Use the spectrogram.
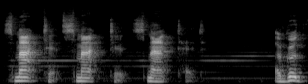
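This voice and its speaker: A man's voice: on the high side, takes it slowly, bright, forceful tone. A man hosting as game master, casually recapping a tabletop role-play session and repeating phrases for dramatic emphasis. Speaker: game master and vidcast host.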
